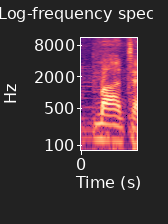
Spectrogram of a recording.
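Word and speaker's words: Montee: of Monte Ball, but for the longest time we called him Monte Ball. Yeah. Yeah. And it took like a couple years for, you know, it's actually Monte. It's like Monte.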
